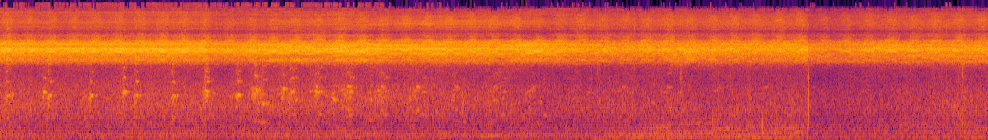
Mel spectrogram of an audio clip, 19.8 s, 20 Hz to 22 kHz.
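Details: Cicadas recorded on July 19, 2019, forming a dense, unbroken high buzzing drone. A series of short, honking calls from another animal repeats through the first half, and a lower rumble passes near the end.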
